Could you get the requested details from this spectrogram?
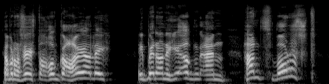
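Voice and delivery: outraged Hitler. Acted. Hitler, outraged at the clerk, loud. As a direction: burst out in wounded pride.

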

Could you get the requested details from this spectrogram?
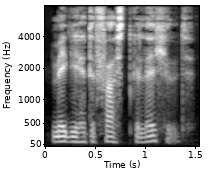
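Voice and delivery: usual speaking voice

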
